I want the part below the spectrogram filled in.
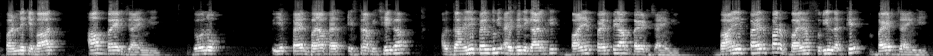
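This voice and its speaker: A man's voice: on the high side, fairly bright tone, roomy sound, low-quality recording. A man patiently teaching the steps of prayer, repeating and rephrasing each point. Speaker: religious teacher. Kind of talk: step-by-step prayer instruction.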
